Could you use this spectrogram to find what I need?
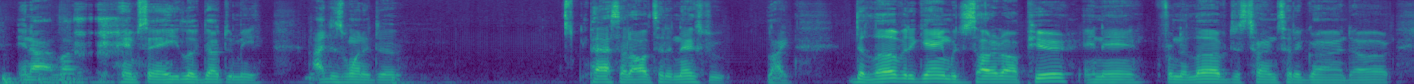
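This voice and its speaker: A man speaks at a fairly quick pace but leaves long, frequent pauses. His fairly low voice has a dark, mellow tone and a monotone, flat intonation. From Chesterfield, Virginia. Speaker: former college basketball player. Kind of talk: casual chat.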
